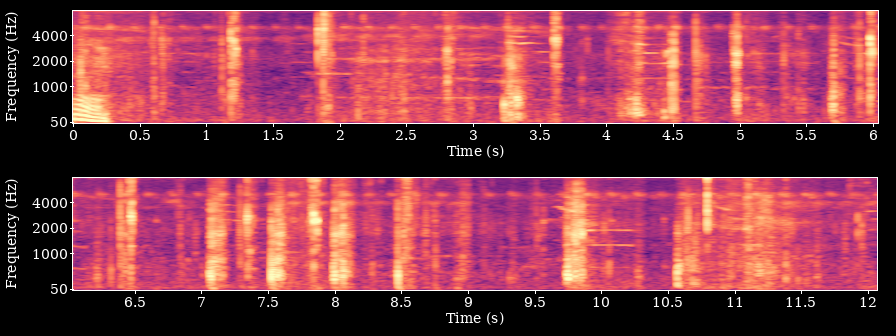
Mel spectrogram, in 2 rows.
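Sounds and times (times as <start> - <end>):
chewing and lip smacking: 0.4 - 12.0.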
